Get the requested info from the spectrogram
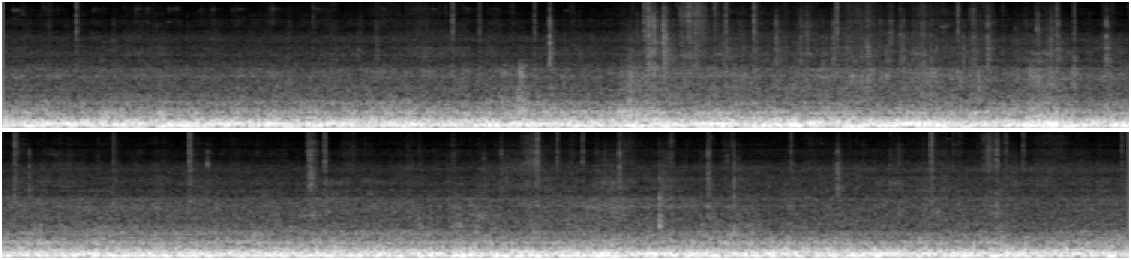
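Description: VIA Rail passenger train running, a steady low rumble with a few faint clicks here and there.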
